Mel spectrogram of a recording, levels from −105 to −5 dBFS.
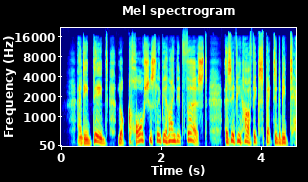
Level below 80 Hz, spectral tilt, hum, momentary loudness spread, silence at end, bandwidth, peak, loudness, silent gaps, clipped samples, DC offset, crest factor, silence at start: -66 dBFS; -3.5 dB/octave; none; 7 LU; 0 s; 19 kHz; -8 dBFS; -23 LUFS; none; under 0.1%; under 0.1%; 14 dB; 0.2 s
